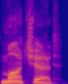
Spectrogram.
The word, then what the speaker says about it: machete: and a small guitar-like four-string instrument called the machete pronounced matchat also known as the bregina or the machete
